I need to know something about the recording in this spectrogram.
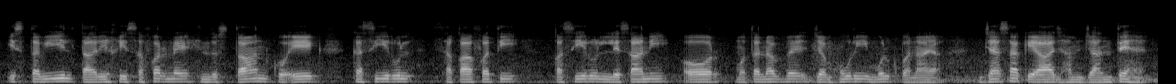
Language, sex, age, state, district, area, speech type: Urdu, male, 18-30, Delhi, North East Delhi, urban, spontaneous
